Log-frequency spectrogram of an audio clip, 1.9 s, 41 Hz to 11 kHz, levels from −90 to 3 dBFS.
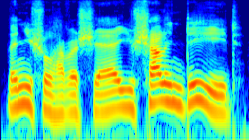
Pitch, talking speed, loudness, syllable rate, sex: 150 Hz, 290 wpm, -20 LUFS, 6.3 syllables/s, male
